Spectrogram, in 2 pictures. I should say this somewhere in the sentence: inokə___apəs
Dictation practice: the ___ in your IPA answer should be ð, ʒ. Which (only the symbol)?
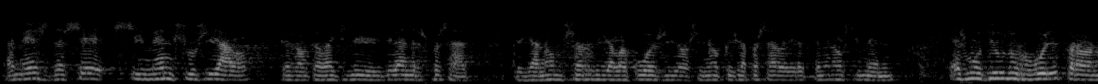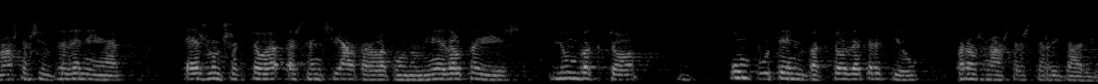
ʒ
